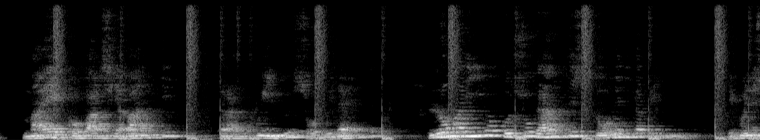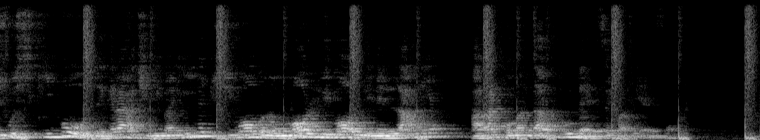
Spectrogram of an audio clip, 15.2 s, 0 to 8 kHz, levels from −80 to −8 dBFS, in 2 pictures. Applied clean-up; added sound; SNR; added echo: none; Drum; 17 dB; reverberation time 0.9 s.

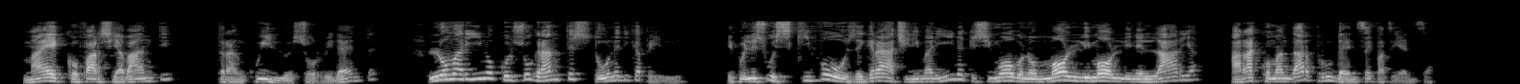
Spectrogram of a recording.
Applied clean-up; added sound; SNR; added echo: none; none; none; none.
